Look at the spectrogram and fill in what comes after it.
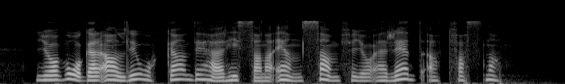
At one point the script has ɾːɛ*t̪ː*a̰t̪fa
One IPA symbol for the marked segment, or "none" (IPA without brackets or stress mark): d̪ː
